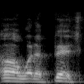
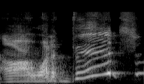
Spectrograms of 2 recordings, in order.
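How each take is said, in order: First: It sounds scornful and insulting. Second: It sounds admiring and amused. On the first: The person is genuinely disliked. "not in a" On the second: The person's toughness is appreciated. "in a good way ... but in a"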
